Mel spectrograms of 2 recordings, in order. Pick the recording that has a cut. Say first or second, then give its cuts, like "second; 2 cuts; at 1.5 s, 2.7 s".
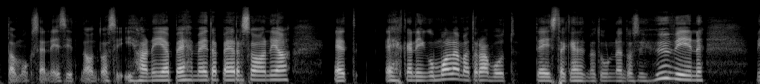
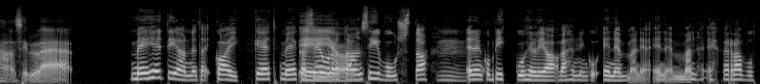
second; 3 cuts; at 2.1 s, 4.9 s, 5.6 s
